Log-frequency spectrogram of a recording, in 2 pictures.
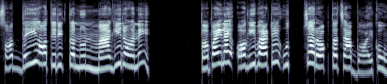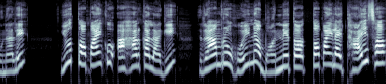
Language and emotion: Nepali, angry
